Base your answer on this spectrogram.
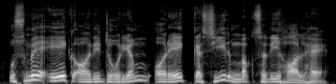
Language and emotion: Urdu, neutral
